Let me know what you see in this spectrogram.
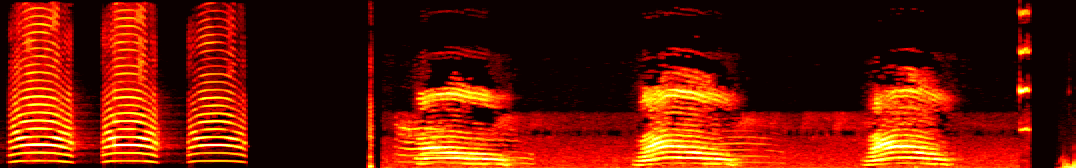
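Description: An Indian peacock gives three short, arched calls in quick succession. After a short gap, a domestic cat meows three times, each meow about a second long.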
